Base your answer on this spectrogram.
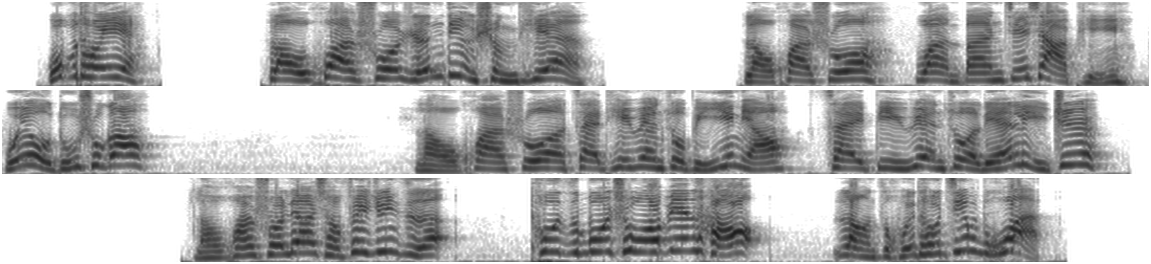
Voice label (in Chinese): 动漫角色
